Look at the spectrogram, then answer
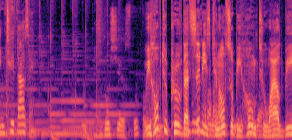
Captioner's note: Korean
